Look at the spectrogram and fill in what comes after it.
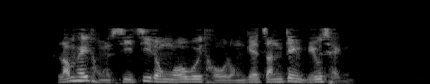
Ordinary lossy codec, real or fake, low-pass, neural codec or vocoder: MP3, 24 kbps; fake; 5.4 kHz; vocoder, 44.1 kHz, 128 mel bands every 256 samples, BigVGAN v2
